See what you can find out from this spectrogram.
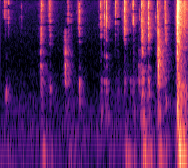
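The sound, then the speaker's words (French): Typing on a computer keyboard to enter a search term: a few faint, scattered key taps, then a denser run of clicks ending in one louder stroke. “Je vais taper « L'étranger » ici.”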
